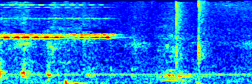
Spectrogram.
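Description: A phone rings with a steady, high-pitched electronic tone that holds for over a second and then stops, followed by a couple of short clicks against low background noise.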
